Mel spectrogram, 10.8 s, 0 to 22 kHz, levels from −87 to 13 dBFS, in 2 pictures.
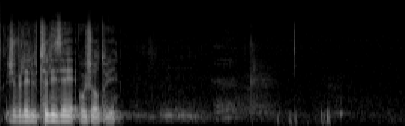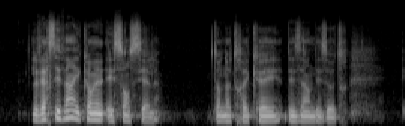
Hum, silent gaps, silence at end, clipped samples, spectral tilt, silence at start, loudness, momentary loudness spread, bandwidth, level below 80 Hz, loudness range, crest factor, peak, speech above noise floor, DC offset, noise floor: none; none; 0.65 s; under 0.1%; -5 dB/octave; 0.1 s; -28 LUFS; 13 LU; 14 kHz; -72 dBFS; 9 LU; 20 dB; -10 dBFS; 44 dB; under 0.1%; -71 dBFS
